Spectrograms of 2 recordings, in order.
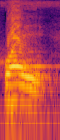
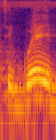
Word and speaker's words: Huey: And the second last player they have signed is Mark Huey. You may find it difficult to pronounce the name. It's not Higuain but Huey from the team of Barcelona for £5 million.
